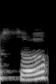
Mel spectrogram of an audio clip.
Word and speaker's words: sors: بالنسبه جو سور فلا تيرمينيزون هي اس، فهنا غتلاحظوا اننا كتبنا في اخر الكلمه اس ولكن ما نطقناهاش، قلنا جو سور.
